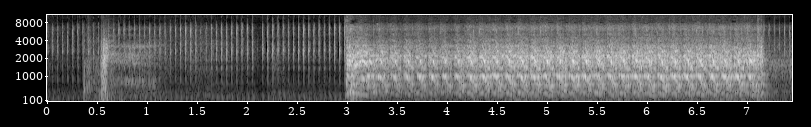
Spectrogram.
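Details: Ford 7.3 IDI diesel cold, after spraying a spray-lube into the intake: cranks at about four beats a second for four seconds and never catches. Spray lube failed as a starting aid.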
